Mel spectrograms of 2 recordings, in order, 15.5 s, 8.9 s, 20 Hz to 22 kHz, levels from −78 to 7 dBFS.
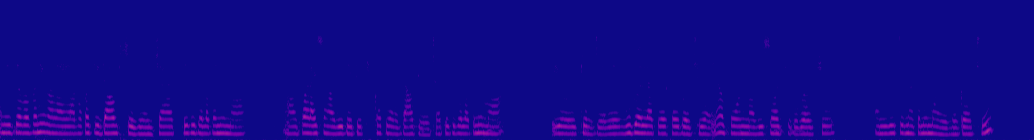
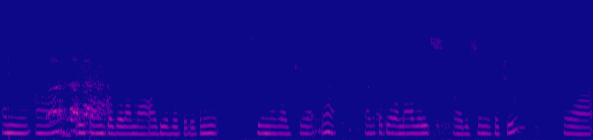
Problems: background sounds at intervals, low volume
